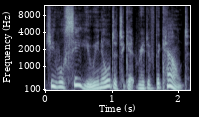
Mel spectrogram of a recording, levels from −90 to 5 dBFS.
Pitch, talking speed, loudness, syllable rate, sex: 155 Hz, 330 wpm, -17 LUFS, 6.2 syllables/s, male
